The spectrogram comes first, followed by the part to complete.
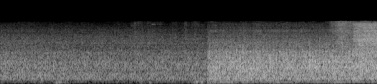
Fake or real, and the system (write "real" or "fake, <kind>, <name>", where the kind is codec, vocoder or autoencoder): real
